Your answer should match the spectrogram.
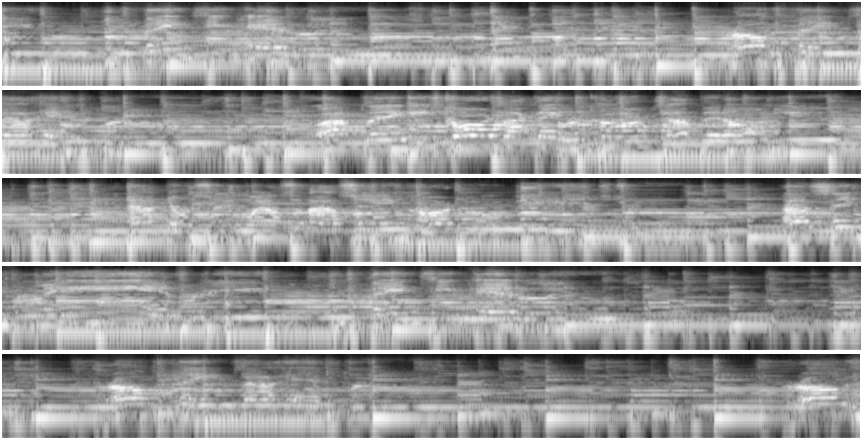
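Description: Steel-string dreadnought acoustic guitar strumming chords in a steady rhythm, a little softer in the last few seconds.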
